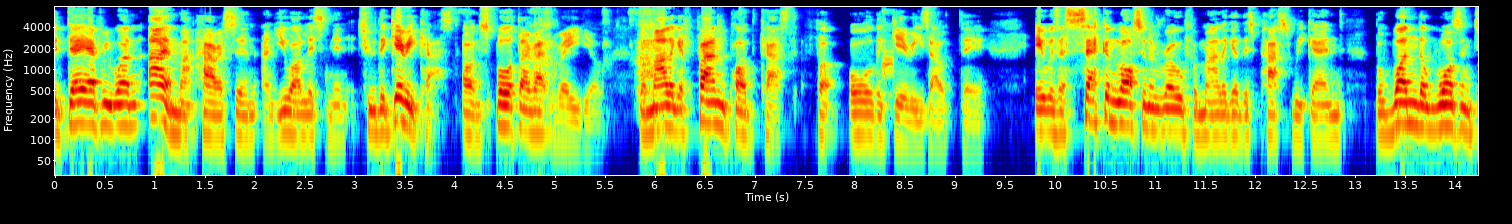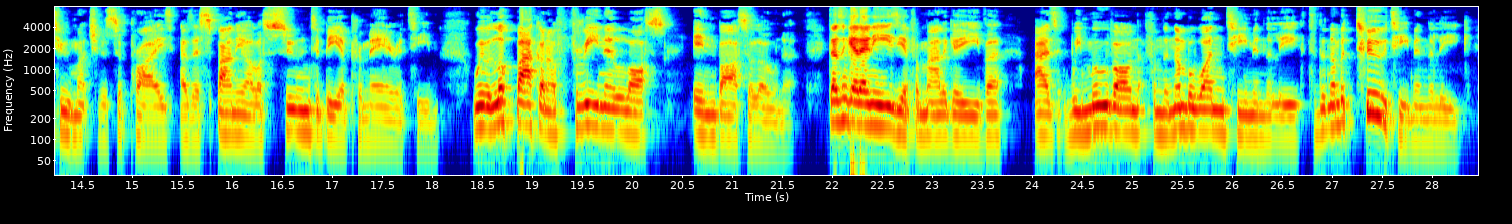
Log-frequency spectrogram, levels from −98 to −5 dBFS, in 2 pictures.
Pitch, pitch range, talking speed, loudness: 120 Hz, 110-145 Hz, 205 wpm, -17 LUFS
